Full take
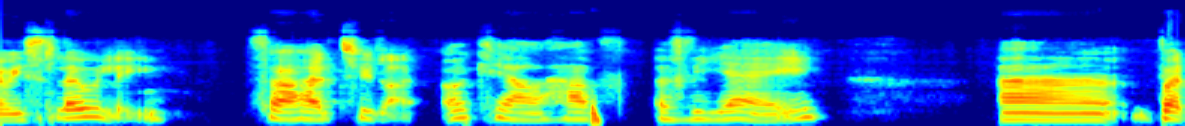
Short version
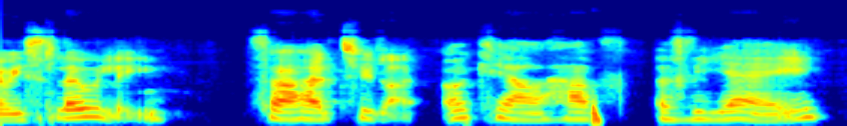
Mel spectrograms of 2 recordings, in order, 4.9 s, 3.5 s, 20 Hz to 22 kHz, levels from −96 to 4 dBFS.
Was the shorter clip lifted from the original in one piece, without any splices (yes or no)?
yes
